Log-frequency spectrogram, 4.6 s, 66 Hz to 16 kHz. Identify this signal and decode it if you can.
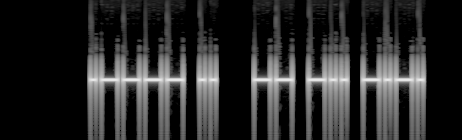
Morse code, heard as a keyed tone, about 22 wpm, 700 Hz. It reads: 1I MDC
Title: Winter Field Day Exchanges 22wpm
